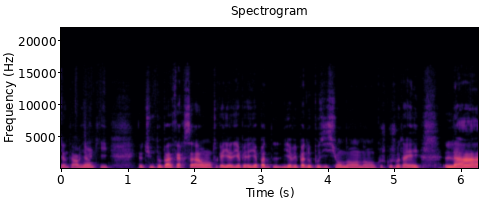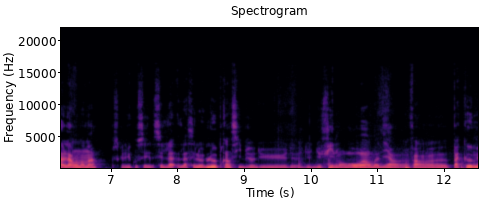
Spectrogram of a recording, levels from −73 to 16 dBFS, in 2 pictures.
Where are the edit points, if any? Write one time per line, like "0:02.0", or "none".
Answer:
none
